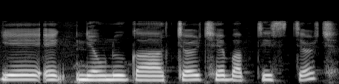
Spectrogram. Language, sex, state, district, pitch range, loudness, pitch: Hindi, female, Arunachal Pradesh, Longding, 200-215 Hz, -12 LUFS, 210 Hz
